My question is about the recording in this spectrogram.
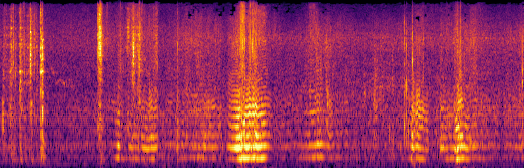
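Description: Africanized honey bees buzzing in flight around the microphone, each pass a short buzz that swells and bends in pitch; the loudest comes about halfway through. The bees are stirred up by their nest being cut out of the eave.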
